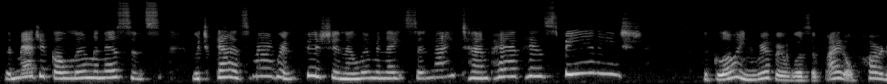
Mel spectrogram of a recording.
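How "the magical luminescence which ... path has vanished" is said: nervous. Acted. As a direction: tell the bad news anxiously. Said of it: "lights flickering nervously".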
